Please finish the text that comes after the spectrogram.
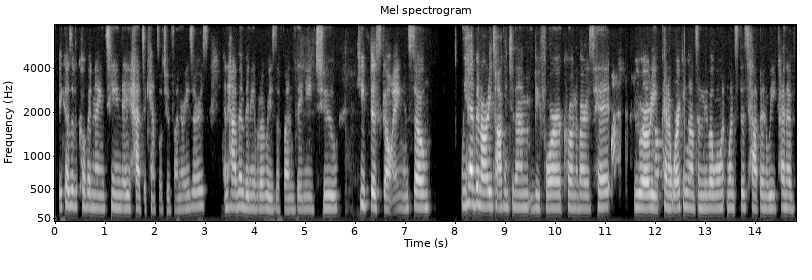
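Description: A woman's voice: mid-range voice, level tone, fairly quick, a little mellow, dry recording. An American woman chatting casually and effusively on a group video call about a fundraiser. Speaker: cast member presenting a charity fundraiser.

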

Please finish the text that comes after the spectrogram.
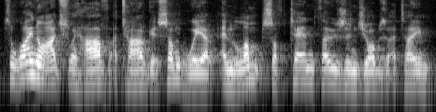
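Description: A middle-aged man giving a conference presentation in brisk, punchy short statements with wry asides. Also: mid-range voice. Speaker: conference speaker from a manufacturing firm.

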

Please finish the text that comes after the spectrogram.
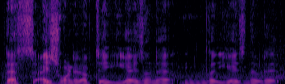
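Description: A man's voice: fairly low pitch, little pitch movement, quick pace, mellow, a little hiss or hum. A man vlogging while fishing in a river, casually explaining his setup step by step with plenty of fillers. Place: outdoors standing in a river.

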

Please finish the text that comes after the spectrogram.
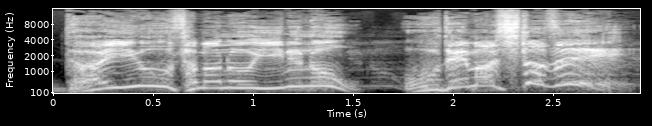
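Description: An actor playing a boisterous, burly barbarian king who shouts rough battle cries and boasts loudly in a video game. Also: extremely high pitch, very animated, a little slow, heavily acted. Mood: brash boasting.

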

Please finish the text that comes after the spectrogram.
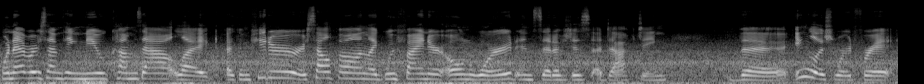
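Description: A woman's voice: fairly high pitch, steady tone, normal speed, noisy background. A young woman from Iceland who grew up in Denmark, co-hosting a vlog and explaining things plainly outdoors. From Iceland, raised in Denmark. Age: young adult. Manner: explanatory, matter-of-fact. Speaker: vlog co-host. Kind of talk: casual chat to camera. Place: open field outdoors on a sunny day. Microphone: camera mic on a tripod, medium shot.

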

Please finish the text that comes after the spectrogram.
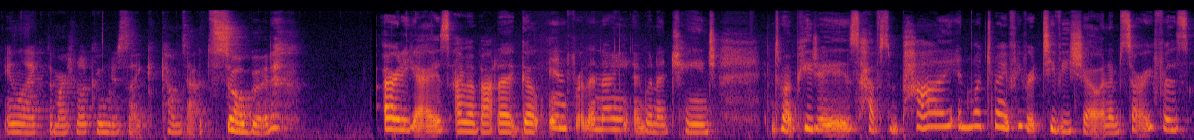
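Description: A woman's voice: high voice, animated, normal speed, creaky. A girl of about thirteen with an American accent, chatting casually to her vlog, often saying "like". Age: 13, young teenager. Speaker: vlogger. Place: indoors at home, bedroom and kitchen. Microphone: camera or phone at arm's length. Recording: noisy handheld home recording.

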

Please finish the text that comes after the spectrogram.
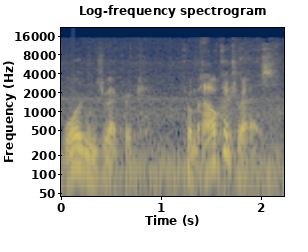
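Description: A man's voice: low-pitched, big pitch swings, normal speed, darkish tone, slight background noise, low-quality recording. A man giving casual, unscripted unboxing commentary, rambling and repeating himself, recorded indoors on a handheld camera's microphone. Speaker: hobbyist vlogger. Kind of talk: casual unboxing commentary, sometimes reading aloud. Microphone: handheld camera's built-in microphone.

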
